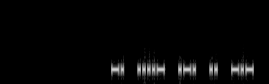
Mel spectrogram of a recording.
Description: Morse code, heard as a keyed tone, about 51 wpm, spaced as for 36 wpm, 700 Hz. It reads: N4RIK
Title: USA Call Signs - 5 Characters - 2x Character Spacing - 50wpm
